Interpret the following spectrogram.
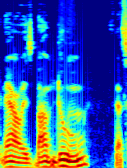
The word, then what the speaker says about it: Bandung: The closest big city I see right now is Bandung. That's how you pronounce it.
